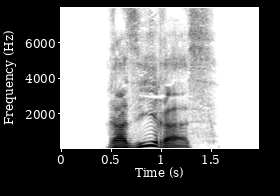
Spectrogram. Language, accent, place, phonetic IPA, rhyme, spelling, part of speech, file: German, Germany, Berlin, [ʁaˈziːʁɐs], -iːʁɐs, Rasierers, noun, De-Rasierers.ogg
- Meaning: genitive singular of Rasierer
